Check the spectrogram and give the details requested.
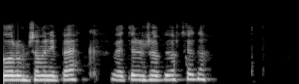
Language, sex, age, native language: Icelandic, female, 50-59, Icelandic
